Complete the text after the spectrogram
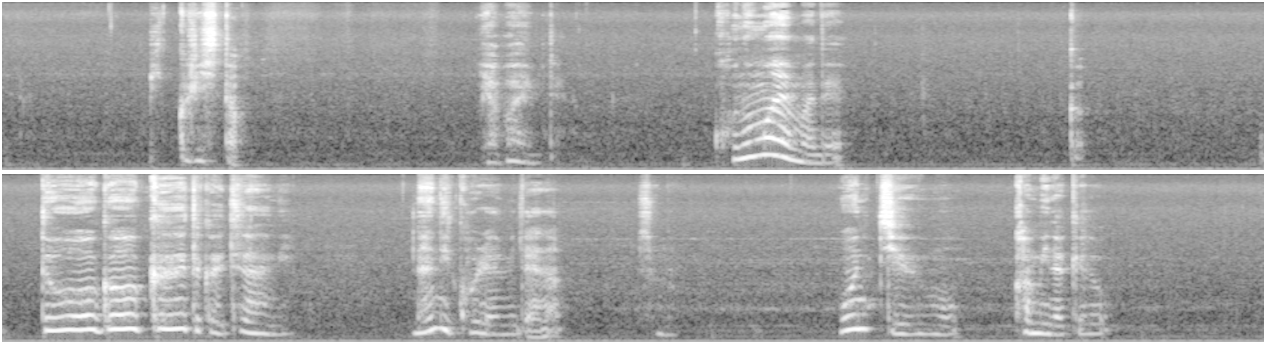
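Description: A young woman speaks close to the microphone in short, lively bursts with pauses.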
